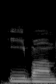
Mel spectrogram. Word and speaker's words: Ebon: me the most was Ebon playing the thing only because like and that's how you pronounce his name, right? It's not Eban, it's Ebon.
